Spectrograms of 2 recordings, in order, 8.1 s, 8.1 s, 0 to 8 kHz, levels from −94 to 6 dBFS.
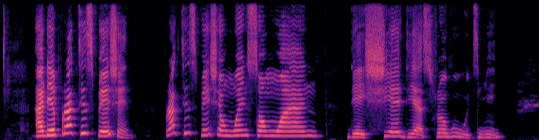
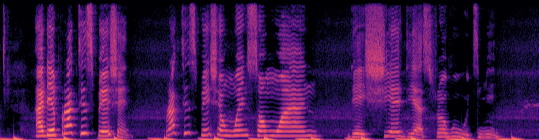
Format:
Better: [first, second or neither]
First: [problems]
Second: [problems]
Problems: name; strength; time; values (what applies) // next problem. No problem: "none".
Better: first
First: none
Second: background sound (Breathing); 2 dB above the speech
